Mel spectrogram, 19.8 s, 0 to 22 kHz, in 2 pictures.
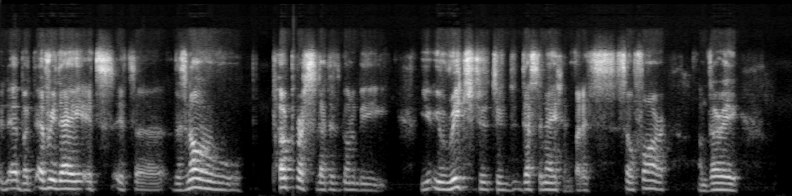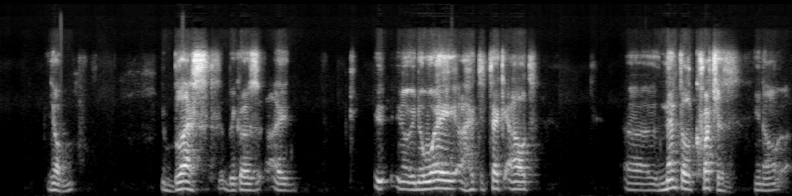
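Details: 62-year-old man with aphasia after a stroke about 11 years earlier, who lost his languages except English and Hebrew and describes his English as broken; aphasia.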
